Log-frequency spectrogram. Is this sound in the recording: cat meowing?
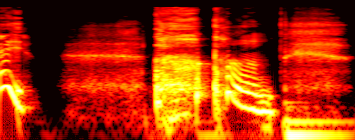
no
